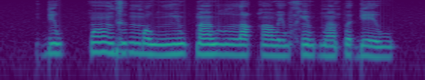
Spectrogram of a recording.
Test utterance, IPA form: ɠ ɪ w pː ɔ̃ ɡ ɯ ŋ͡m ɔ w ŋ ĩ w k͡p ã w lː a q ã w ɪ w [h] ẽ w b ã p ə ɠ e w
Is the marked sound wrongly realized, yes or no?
yes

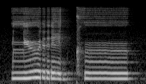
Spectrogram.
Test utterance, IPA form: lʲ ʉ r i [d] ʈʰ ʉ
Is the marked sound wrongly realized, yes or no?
no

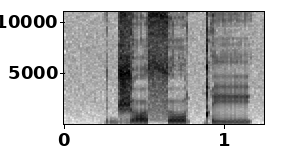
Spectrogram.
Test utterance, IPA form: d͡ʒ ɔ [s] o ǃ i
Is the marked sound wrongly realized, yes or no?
no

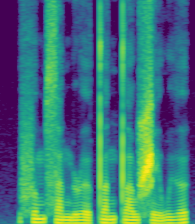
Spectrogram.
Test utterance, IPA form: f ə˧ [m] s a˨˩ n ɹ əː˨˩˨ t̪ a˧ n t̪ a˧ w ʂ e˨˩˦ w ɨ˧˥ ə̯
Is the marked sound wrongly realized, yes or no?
no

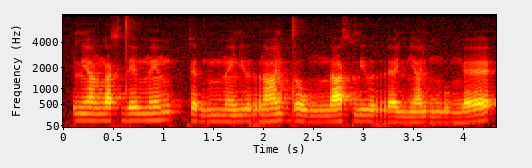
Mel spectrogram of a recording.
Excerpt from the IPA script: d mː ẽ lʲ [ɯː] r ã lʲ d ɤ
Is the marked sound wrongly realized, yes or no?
yes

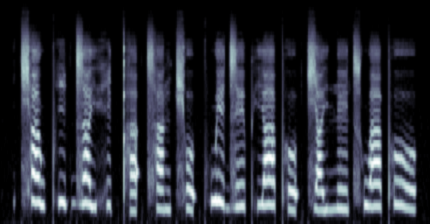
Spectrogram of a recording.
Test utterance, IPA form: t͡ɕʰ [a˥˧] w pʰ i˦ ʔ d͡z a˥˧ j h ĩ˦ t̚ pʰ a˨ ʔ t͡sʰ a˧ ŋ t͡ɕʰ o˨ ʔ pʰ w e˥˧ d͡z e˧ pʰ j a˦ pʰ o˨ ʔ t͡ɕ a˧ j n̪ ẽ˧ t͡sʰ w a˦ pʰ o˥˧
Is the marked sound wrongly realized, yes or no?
no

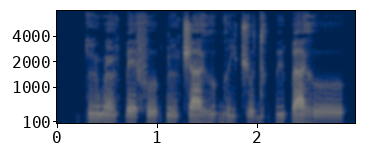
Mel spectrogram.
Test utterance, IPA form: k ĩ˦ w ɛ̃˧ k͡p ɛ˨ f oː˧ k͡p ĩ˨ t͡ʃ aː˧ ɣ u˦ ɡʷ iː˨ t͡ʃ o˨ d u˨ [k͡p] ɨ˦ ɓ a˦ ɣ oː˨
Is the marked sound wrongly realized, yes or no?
no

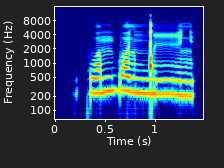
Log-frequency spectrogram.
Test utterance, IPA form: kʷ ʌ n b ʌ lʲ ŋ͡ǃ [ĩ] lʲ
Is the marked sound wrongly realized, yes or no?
yes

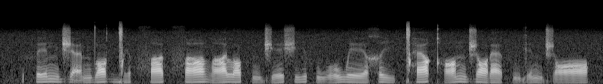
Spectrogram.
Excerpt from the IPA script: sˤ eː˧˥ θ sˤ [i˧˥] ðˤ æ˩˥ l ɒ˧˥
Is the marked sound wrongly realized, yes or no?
yes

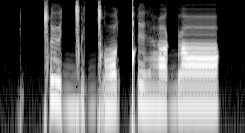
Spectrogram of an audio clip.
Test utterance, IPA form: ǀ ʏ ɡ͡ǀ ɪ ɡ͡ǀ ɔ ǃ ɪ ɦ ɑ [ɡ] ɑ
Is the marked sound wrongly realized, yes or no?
no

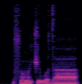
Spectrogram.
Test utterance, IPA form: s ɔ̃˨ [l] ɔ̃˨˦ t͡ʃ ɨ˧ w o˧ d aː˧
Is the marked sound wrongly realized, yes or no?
yes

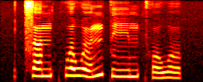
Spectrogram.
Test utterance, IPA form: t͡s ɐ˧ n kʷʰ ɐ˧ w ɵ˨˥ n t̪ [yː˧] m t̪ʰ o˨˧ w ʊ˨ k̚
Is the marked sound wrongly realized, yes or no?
yes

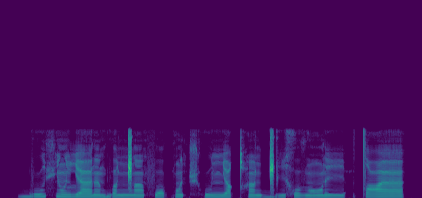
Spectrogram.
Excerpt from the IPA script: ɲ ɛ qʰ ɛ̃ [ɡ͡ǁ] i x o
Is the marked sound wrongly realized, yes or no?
no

